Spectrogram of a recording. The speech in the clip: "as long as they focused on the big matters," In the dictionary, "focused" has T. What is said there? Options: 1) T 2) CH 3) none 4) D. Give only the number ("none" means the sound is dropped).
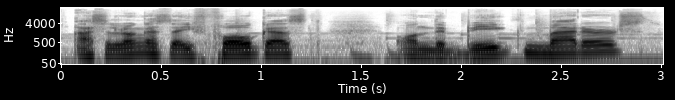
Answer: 1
